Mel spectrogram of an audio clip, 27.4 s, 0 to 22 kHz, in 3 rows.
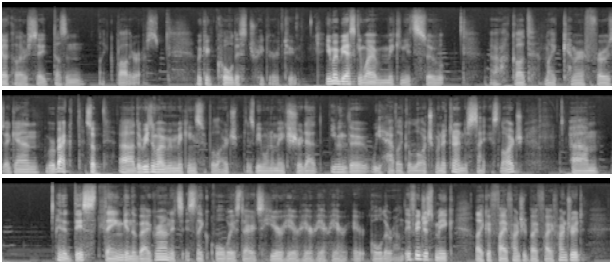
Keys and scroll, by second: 3.3 shift+t, 4.3 Return, 4.5 super+Tab, 21.7 shift+super+4, 22.2 space.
